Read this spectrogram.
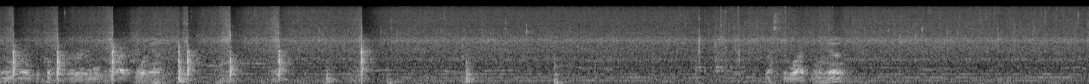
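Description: Carrots sizzle steadily in hot oil in a pan.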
